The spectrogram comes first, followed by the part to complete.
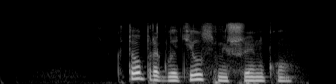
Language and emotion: Russian, sad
